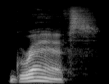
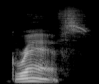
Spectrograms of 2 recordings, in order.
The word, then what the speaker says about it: graphs: Graphs. The ph here also sounds like an F. Graphs.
